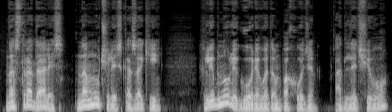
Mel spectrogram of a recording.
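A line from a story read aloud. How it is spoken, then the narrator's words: Quiet, musing to oneself. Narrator (Russian): И так же тихо, кажется, даже не мне, а отвечая своим мыслям, говорит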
